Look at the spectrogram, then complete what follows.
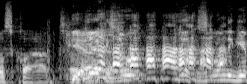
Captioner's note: laughs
